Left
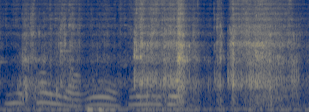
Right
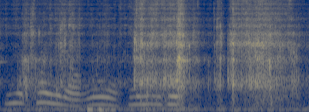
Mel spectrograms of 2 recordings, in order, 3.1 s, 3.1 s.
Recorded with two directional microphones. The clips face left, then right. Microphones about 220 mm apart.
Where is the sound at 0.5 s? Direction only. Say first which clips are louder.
Right 2 dB; centre (ahead or behind).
